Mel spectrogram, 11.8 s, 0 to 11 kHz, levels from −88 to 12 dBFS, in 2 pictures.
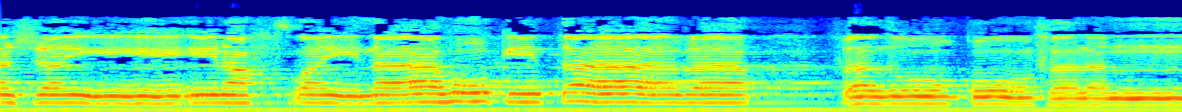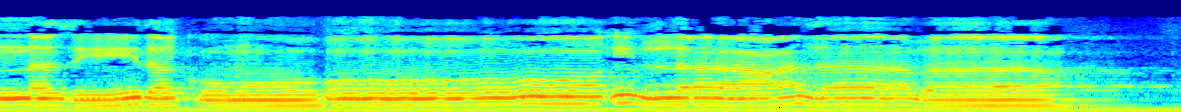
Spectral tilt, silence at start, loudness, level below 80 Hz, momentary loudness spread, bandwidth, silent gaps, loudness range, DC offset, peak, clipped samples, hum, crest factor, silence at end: -5.5 dB/octave; 0 s; -13 LUFS; -30 dBFS; 7 LU; 7.2 kHz; none; 4 LU; under 0.1%; 0 dBFS; under 0.1%; none; 14 dB; 0 s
